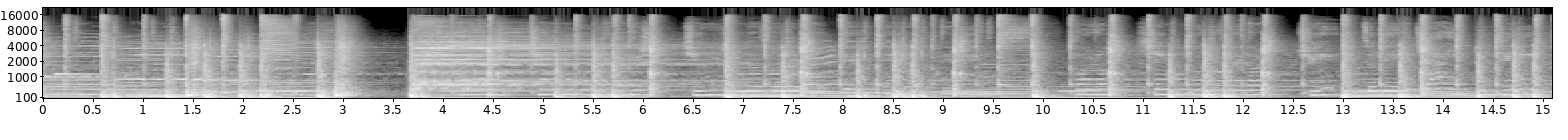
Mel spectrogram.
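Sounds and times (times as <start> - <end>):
backing music: 0.0 - 15.0
drum kit groove: 0.0 - 15.0
crash-cymbal wash: 3.7 - 7.7.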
